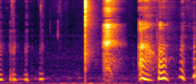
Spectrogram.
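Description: hand slapping skin

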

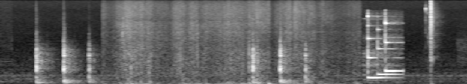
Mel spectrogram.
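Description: knocking on a door

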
